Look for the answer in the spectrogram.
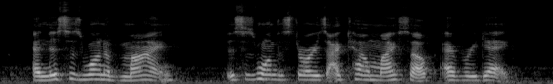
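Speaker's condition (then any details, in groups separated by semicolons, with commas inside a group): Cerebral palsy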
